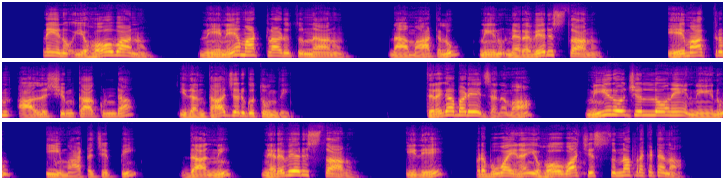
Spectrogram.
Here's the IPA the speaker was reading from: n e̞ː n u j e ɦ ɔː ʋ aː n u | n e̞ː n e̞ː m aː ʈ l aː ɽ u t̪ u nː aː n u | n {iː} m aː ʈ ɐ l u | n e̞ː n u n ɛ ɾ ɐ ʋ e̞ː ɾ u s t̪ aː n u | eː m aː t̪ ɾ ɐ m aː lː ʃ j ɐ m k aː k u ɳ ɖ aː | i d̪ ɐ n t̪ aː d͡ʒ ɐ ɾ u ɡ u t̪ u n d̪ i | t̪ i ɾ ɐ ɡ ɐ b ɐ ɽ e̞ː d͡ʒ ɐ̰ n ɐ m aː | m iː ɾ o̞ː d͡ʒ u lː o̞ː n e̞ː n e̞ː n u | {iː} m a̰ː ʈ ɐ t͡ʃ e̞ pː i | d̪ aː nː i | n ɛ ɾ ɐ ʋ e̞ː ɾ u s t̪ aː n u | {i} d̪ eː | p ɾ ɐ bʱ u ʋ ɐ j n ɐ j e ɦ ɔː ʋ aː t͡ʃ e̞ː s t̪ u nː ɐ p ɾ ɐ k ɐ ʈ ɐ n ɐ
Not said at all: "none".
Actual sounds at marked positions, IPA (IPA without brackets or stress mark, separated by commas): aː, iː, i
